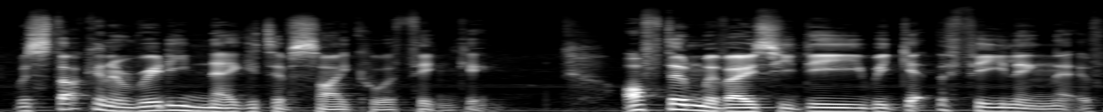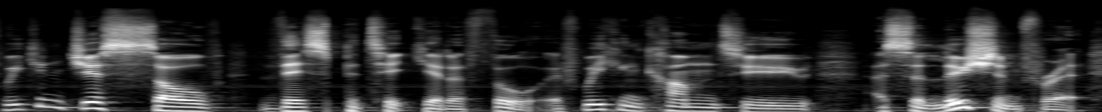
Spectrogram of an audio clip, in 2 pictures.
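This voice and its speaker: Man, very low voice, hoarse and croaky, calm explanatory podcast host, restarts phrases. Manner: calm, explanatory, with frequent "you know" and small restarts. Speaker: podcast host and anxiety coach. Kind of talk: solo podcast talk.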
